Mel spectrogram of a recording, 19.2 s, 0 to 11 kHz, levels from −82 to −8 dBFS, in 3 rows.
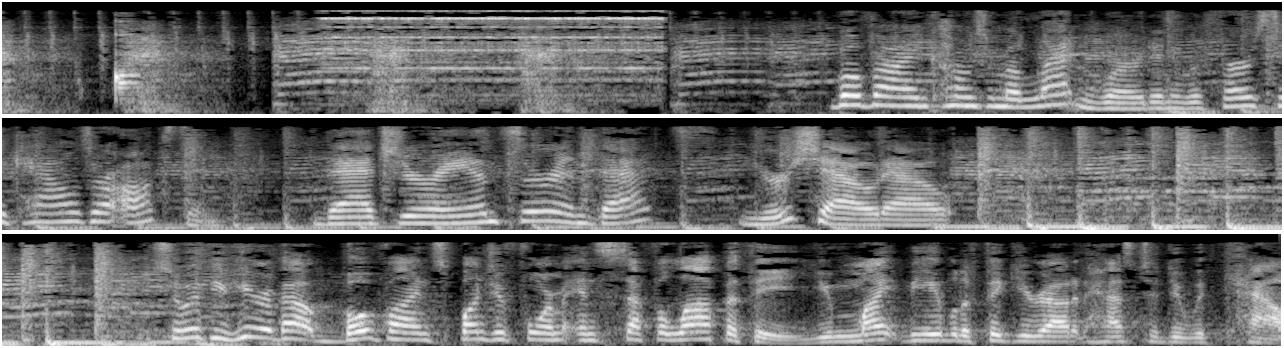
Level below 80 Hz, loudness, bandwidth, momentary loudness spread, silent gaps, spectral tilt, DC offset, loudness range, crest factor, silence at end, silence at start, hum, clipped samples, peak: -32 dBFS; -18 LUFS; 8.8 kHz; 13 LU; none; -3 dB/octave; under 0.1%; 5 LU; 18 dB; 0 s; 0 s; none; under 0.1%; 0 dBFS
